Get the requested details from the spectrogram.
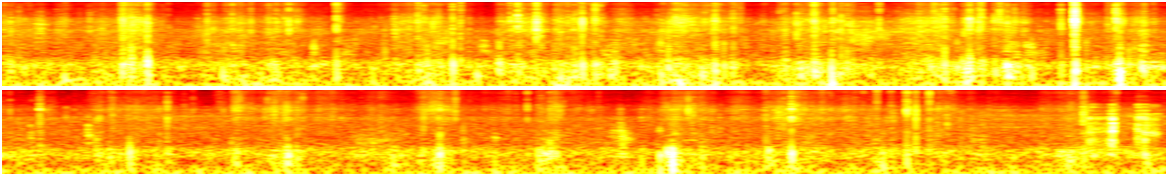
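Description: Footsteps crunch over dry leaves and twigs.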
